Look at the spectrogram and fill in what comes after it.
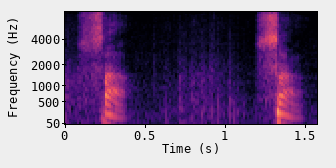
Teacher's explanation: हमारी जो जीभ है वो कहीं एक ऊपर तालु में लगती है, इसलिए इसको तालव्य बोलते हैं। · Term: तालव्य सा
